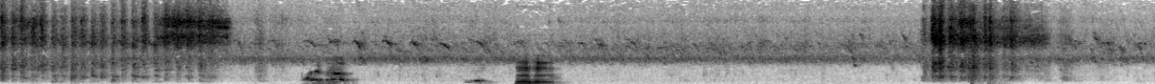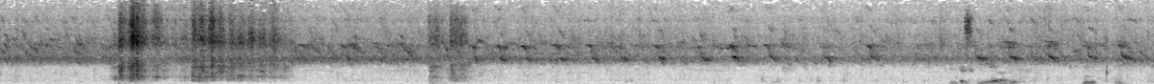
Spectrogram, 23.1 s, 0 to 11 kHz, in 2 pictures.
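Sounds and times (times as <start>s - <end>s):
rustling and wing-flapping: 0.0s - 4.6s, 6.2s - 11.8s, 12.4s - 14.7s, 15.8s - 16.4s
chicks peeping: 0.0s - 23.0s.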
